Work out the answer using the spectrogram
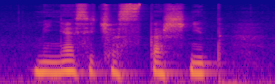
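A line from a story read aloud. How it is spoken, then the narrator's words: Mumbled. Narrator (Russian): пробормотала Алина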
